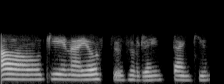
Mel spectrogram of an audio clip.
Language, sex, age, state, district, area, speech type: Tamil, female, 18-30, Tamil Nadu, Pudukkottai, rural, conversation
